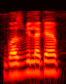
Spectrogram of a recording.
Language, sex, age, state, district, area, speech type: Assamese, male, 18-30, Assam, Dibrugarh, rural, spontaneous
